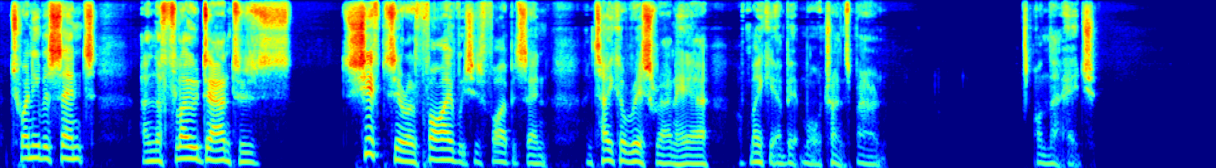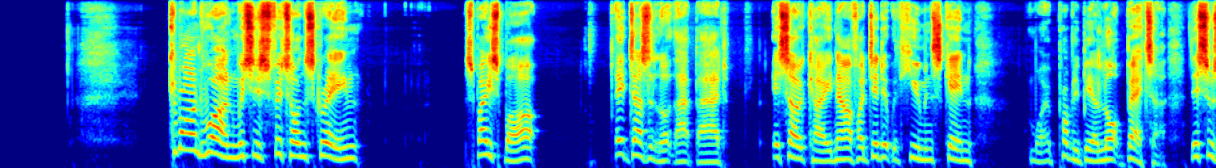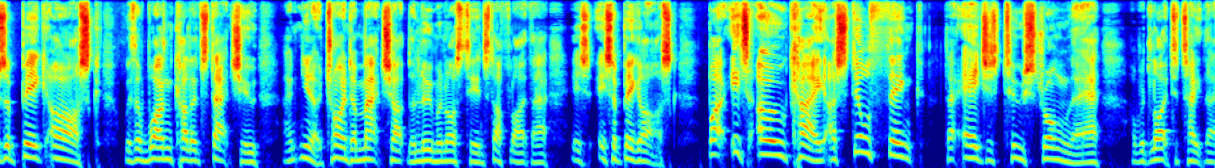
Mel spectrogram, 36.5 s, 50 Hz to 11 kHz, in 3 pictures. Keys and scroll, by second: 0.3 2, 3.8 shift+0, 14.5 super+1, 16.5 space.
